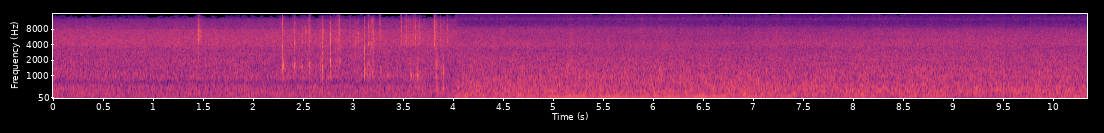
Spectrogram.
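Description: Shallow creek water rushing over rocks, a steady hiss. A few light clicks sound in the first few seconds, and from about four seconds in a steady low hum joins the water.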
